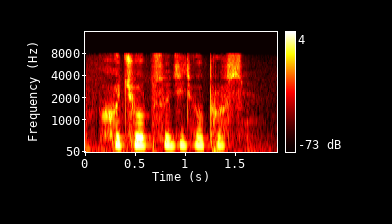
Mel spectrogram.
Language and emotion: Russian, neutral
